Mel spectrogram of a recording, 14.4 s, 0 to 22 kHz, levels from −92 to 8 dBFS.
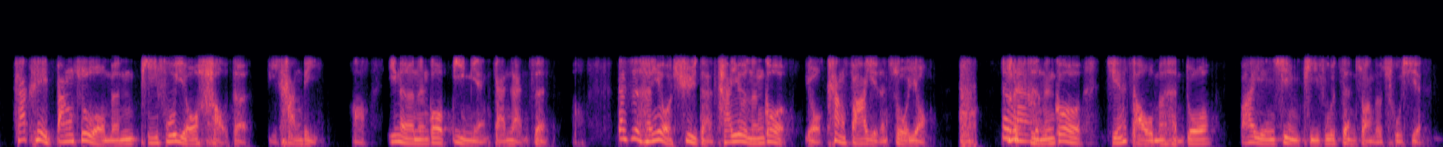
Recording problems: garbled, watery; badly; nothing above 4 kHz
door banging; noticeable; at 9.5 s; peak 6 dB below the speech

